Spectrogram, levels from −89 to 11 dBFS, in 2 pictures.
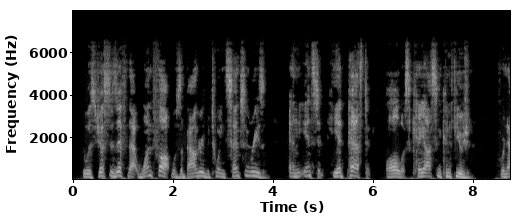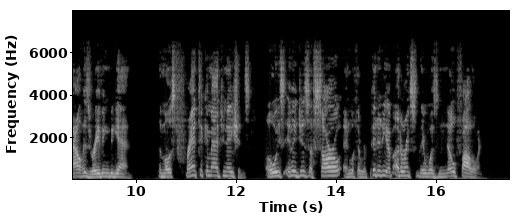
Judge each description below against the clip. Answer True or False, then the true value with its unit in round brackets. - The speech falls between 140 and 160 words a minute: False (170 wpm)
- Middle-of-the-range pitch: True (165 Hz)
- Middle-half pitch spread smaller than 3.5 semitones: False (4.4 semitones)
